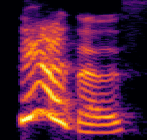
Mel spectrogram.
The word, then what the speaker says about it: Thanatos: His name is Thanatos.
